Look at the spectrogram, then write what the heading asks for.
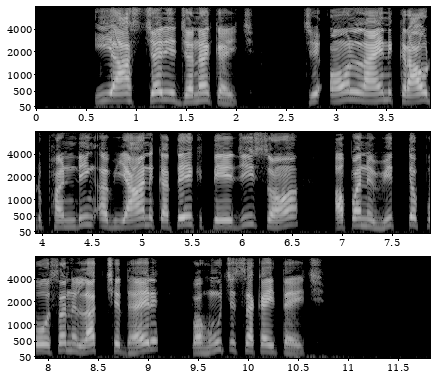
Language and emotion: Maithili, surprised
